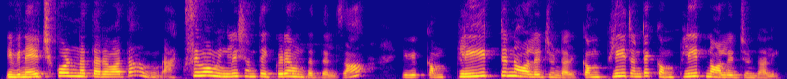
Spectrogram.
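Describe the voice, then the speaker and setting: A woman's voice: sits high, animated, fast talker. Young female language teacher, patient and repetitive, drilling grammar. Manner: repetitive, checks in with "okay?" often. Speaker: English teacher. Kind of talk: spoken lesson explaining grammar.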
